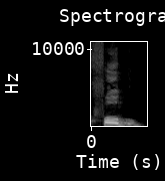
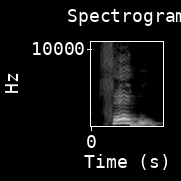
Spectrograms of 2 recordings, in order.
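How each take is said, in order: First: It is said calmly, as a neutral label. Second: It is said urgently, as an alarmed exclamation. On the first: It names a flame. "Quando eu digo apenas fogo, eu estou falando do quê? Chama" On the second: Something is on fire right now. "Quando eu digo que fogo ou está pegando fogo, algum lugar ou alguma coisa está em chama"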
